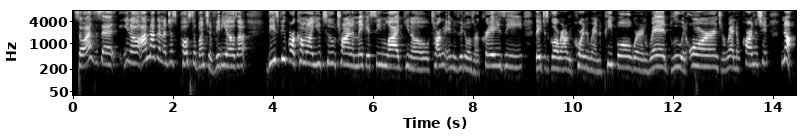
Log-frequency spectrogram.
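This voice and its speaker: A young woman with a slightly high, sharply bright voice vents to the camera. Her talk is heated and full of profanity. Sentences run on and restart as her thoughts race ahead of her words. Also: a little fast. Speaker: vlogger. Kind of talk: angry venting monologue.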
